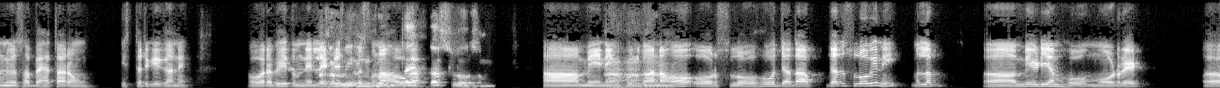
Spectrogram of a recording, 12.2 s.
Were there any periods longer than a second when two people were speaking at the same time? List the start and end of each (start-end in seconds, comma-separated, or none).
2.9-4.2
